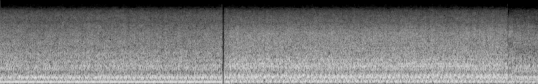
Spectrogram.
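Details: Freshly rebuilt Holden 308 V8 on a part chassis on first start: deep, steady idle with an even beat and no misses, knocks or ticks. Normal idle.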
